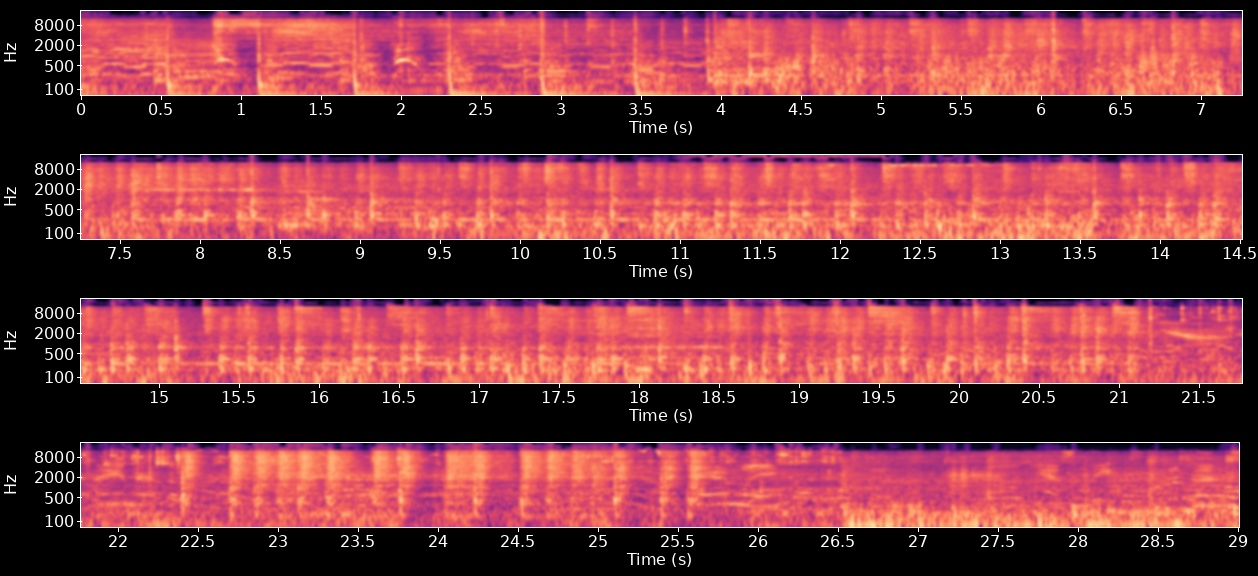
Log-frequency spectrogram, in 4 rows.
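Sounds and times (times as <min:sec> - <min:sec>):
held low brass notes: 0:00.0 - 0:21.2
snare and bass drums beat: 0:00.0 - 0:26.5.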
